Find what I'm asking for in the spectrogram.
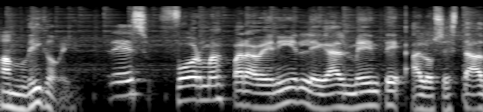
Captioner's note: speaking spanish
